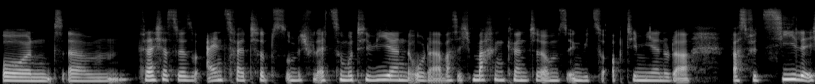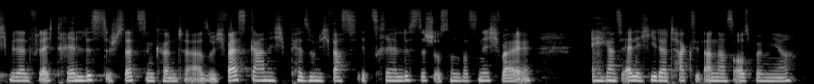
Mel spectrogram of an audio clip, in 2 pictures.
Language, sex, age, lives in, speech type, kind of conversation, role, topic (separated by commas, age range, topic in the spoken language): German, female, 30-34, Germany, conversation, advice, user, Wie kann ich meine Trainingsziele nach einem Rückschlag realistisch anpassen?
